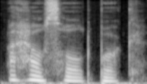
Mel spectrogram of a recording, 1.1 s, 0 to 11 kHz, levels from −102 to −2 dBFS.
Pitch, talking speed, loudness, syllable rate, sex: 150 Hz, 165 wpm, -16 LUFS, 5.2 syllables/s, female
